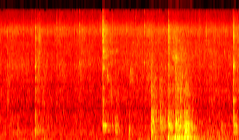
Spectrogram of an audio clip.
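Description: Goat tripe and chopped onion frying in a kadai with a steady sizzle. A spatula clicks against the pan about two seconds in, then stirs and scrapes through the food over the last couple of seconds.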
